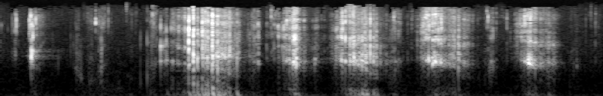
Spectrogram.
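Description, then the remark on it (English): A dog crunches and chews a hard biscuit, with a quick run of loud, crackly bites in an uneven rhythm, no voices over it. “Okay, he's swallowed the biscuit.”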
